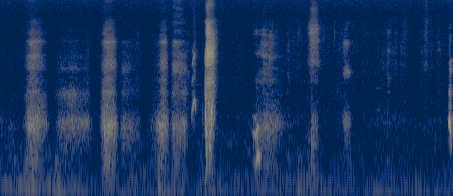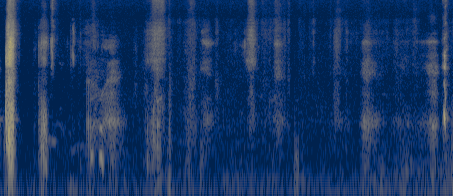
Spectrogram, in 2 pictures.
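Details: Bout of repeated explosive sneezes, short breaths between, coming faster and faster after an hour of itchy nose and occasional sneezes, until the nose became really stuffy; a sneezing attack of unknown cause.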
